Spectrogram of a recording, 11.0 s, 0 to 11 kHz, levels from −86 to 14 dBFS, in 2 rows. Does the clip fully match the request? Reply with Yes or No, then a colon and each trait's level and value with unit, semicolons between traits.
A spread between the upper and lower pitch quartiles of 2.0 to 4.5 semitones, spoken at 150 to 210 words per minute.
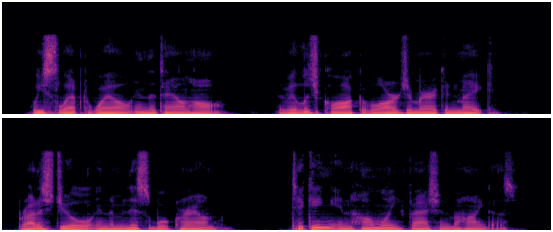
No: narrow, 2.6 semitones; average, 140 wpm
